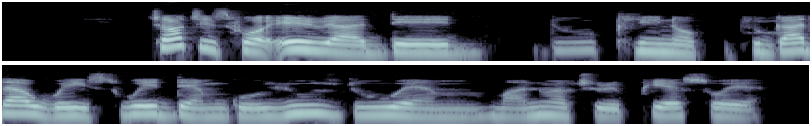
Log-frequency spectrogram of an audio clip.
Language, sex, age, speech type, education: Nigerian Pidgin, female, 30-45, spontaneous, tertiary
